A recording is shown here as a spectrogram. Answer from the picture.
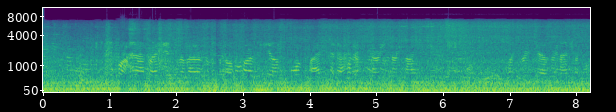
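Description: A steady low engine drone runs throughout, the kind of motor noise that fills a fire scene, with indistinct voices talking over it.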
